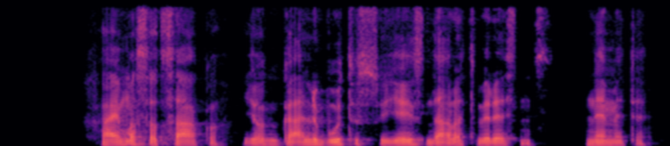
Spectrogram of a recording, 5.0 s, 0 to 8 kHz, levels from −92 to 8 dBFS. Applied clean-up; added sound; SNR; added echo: none; none; none; none.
